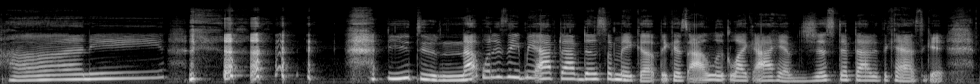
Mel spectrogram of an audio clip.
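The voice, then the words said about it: Playful gossipy 'tea' voice. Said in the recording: “in my lovely tea voice, because I am a tea sipper, but in my lovely tea voice,”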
